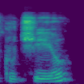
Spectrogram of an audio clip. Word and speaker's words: cuchillo: Knife is cuchillo. The double L is pronounced like a Y.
